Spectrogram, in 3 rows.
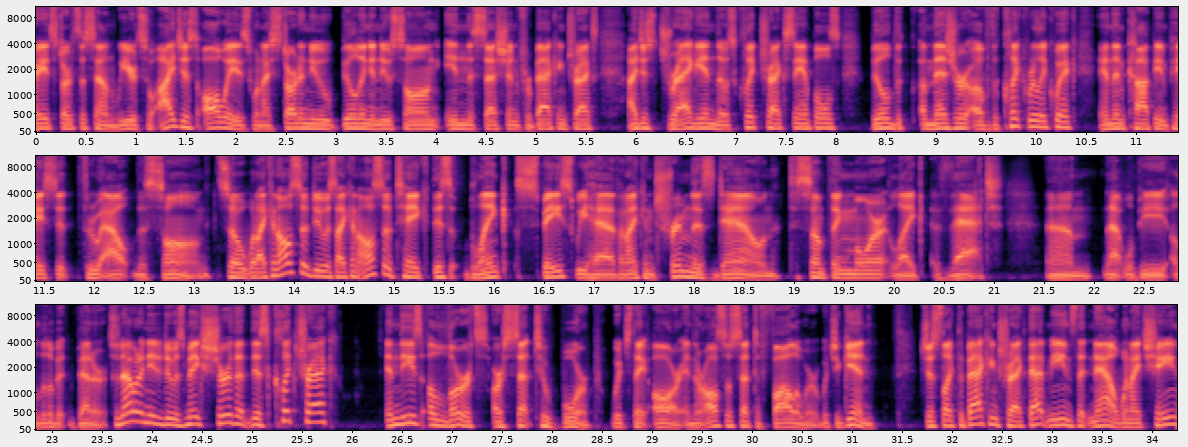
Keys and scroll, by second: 15.3 shift+-, 18.5 =, 18.8 =, 22.9 -, 23.2 -.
